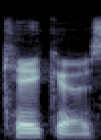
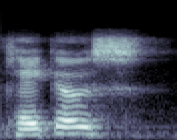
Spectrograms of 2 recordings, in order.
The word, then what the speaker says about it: Caicos: i see dave's watching us from turks and caicos he just uh chatted us up on the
